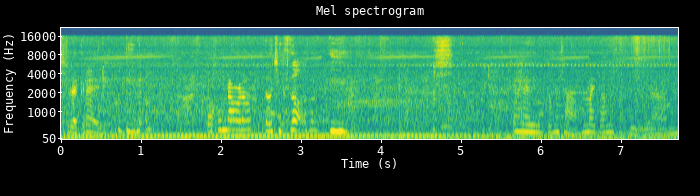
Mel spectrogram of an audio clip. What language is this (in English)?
Vietnamese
